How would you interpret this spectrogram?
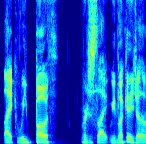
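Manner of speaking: usual speaking voice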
